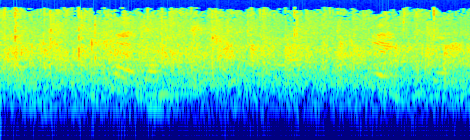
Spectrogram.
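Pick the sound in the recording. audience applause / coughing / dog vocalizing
audience applause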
